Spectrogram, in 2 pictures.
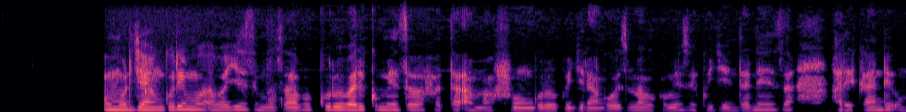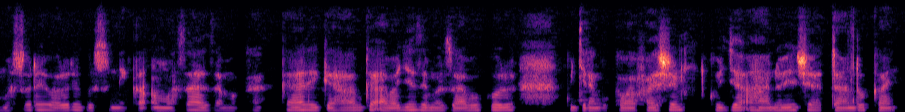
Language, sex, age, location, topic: Kinyarwanda, female, 18-24, Kigali, health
